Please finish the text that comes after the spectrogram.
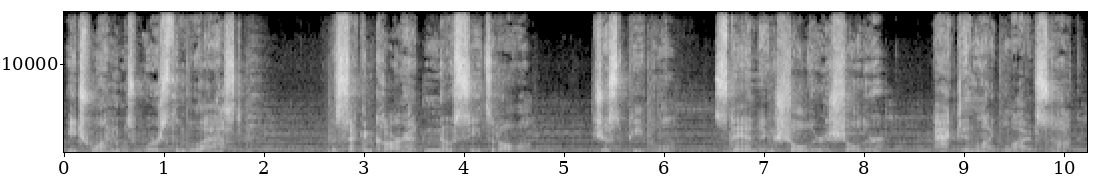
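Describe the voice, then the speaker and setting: A man narrating a scripted first-person horror tale in short, halting phrases with an ominous, dramatic manner. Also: extremely low pitch, creaky, music in the background.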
